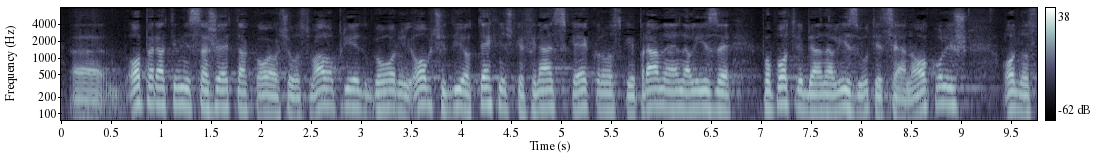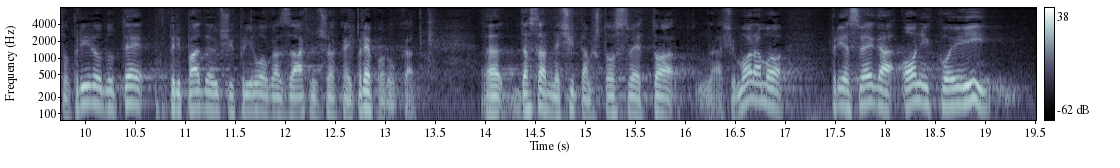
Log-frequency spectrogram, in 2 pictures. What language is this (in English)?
Croatian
